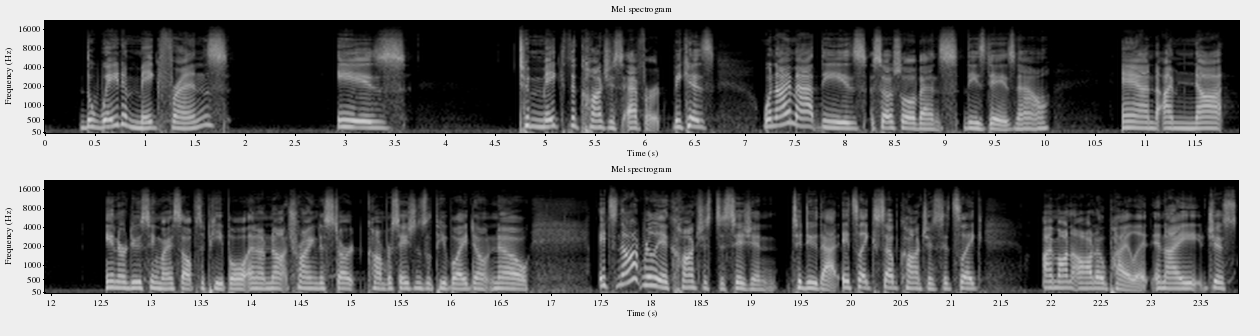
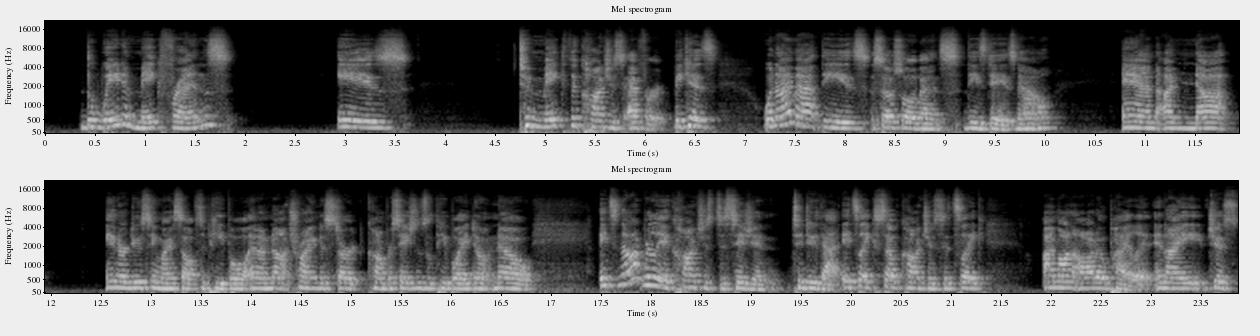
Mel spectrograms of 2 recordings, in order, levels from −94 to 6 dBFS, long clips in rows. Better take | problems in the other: first | off-mic speech; far // room echo; very slight; dies away in 0.2 s

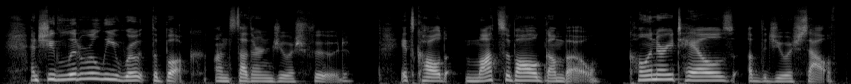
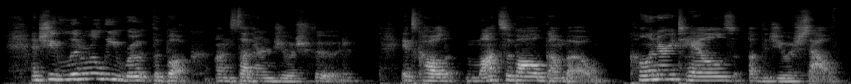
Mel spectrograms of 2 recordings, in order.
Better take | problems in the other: first | off-mic speech; far // room echo; very slight; dies away in 0.3 s

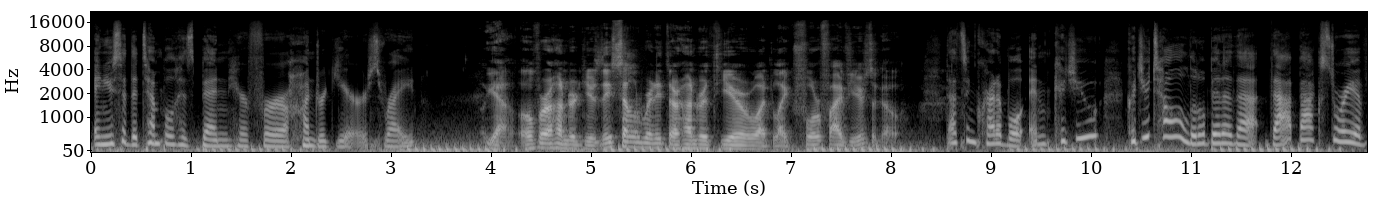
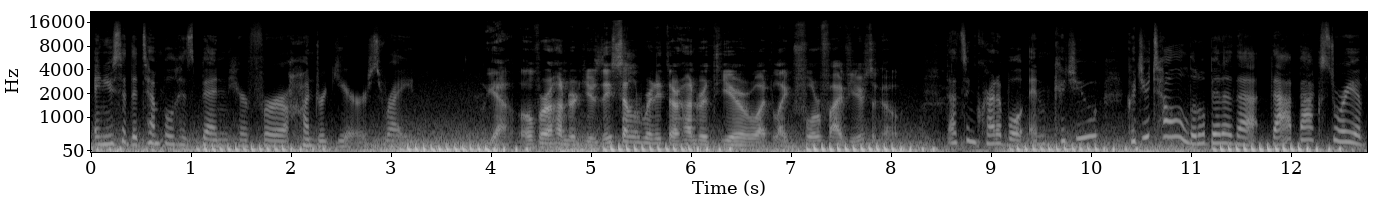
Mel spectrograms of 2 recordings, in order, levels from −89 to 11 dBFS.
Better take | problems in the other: first | low rumble; loud; throughout; 6 dB below the speech; faint in the first

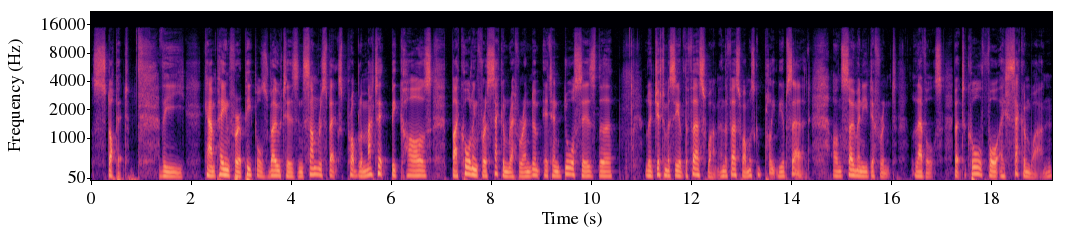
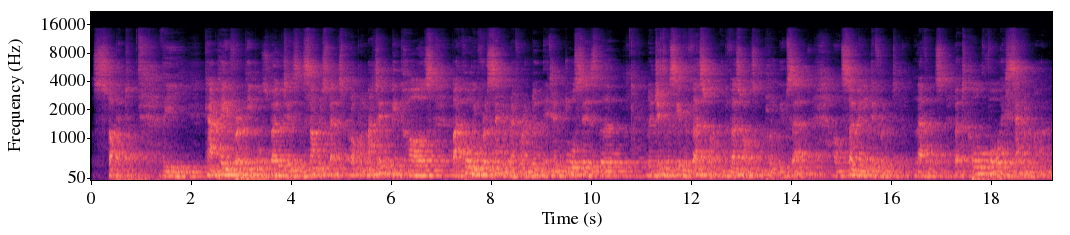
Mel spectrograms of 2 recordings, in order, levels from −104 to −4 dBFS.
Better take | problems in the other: first | off-mic speech; far // room echo; strong; dies away in 2.2 s

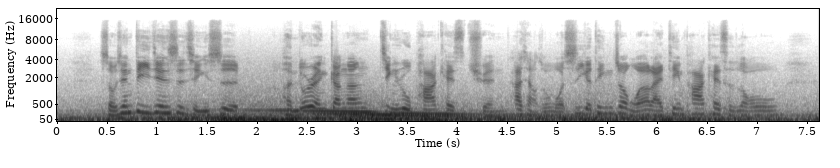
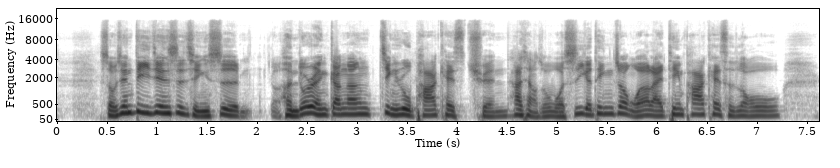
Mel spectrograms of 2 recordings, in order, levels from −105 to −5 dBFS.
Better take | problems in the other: second | low rumble; loud; throughout; 2 dB below the speech

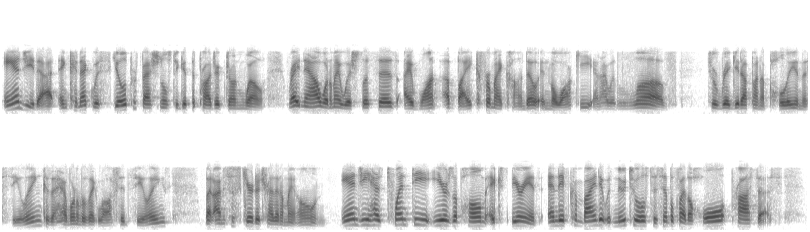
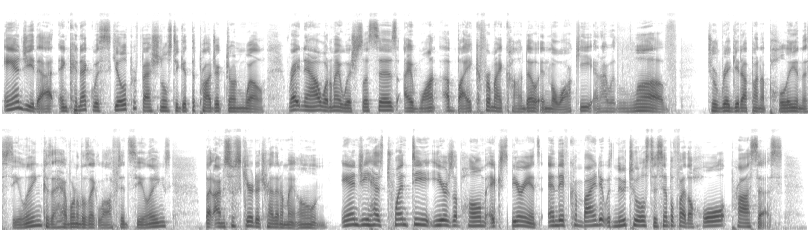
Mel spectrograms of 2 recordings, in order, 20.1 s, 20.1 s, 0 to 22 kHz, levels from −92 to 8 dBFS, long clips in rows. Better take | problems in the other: second | phone-call audio; nothing above 3.5 kHz

